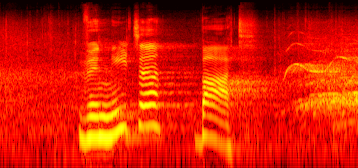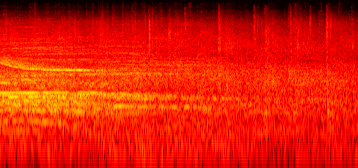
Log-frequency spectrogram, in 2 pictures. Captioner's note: attendees applauding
